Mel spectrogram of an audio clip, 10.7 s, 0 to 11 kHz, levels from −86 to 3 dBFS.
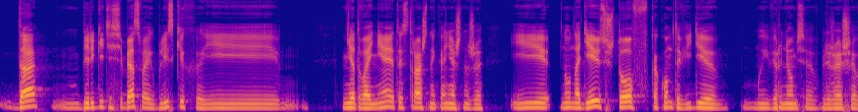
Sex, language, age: male, Russian, 20-39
